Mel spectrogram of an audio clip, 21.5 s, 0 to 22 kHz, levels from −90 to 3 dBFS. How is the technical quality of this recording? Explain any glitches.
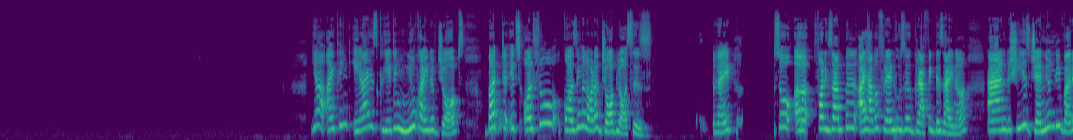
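No technical glitches can be heard anywhere in this speech recording. There is nothing in the audio that needs explaining as a fault.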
